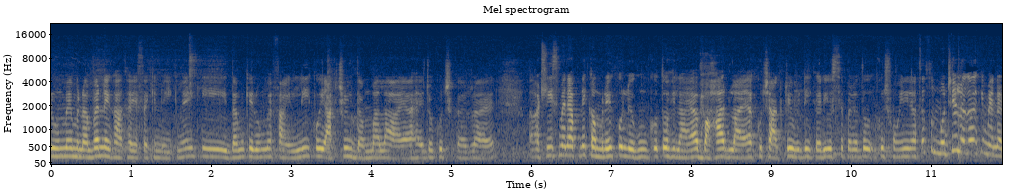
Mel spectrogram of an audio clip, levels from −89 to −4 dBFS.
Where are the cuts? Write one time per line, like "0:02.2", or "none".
none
